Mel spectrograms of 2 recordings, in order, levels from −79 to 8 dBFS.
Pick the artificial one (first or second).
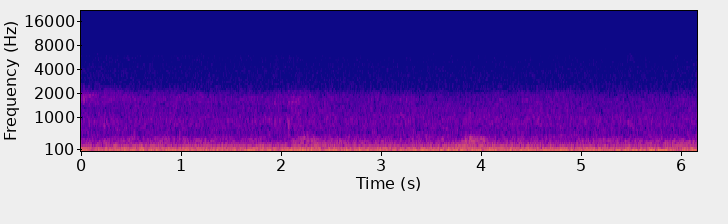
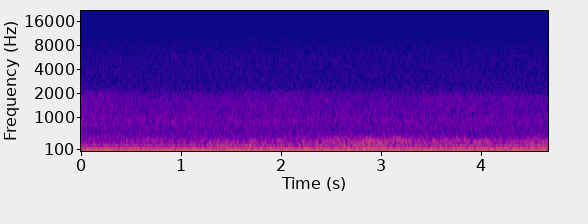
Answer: first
